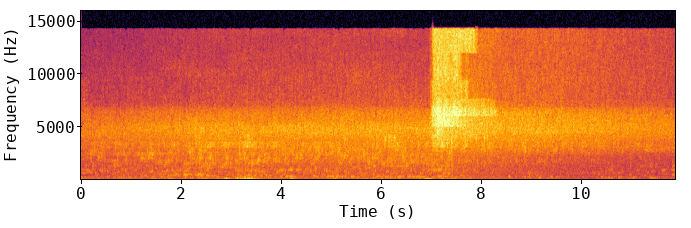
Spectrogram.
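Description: PKP Intercity passenger train with an EP09 electric locomotive rolling slowly past along a station platform: a steady wash of wheel and running noise. A loud hiss cuts in suddenly about seven seconds in and stops after about a second.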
